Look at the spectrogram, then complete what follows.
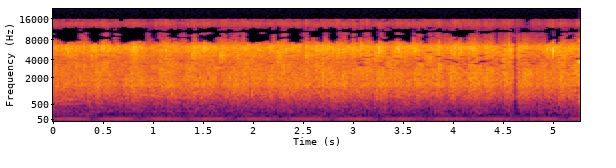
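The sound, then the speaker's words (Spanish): Sustained applause for the Lord during a Christian sermon, a dense, steady wash of many hands clapping at once with no break, loud, with no one talking over it. “Dele fuerte ese aplauso si es para el Señor.”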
